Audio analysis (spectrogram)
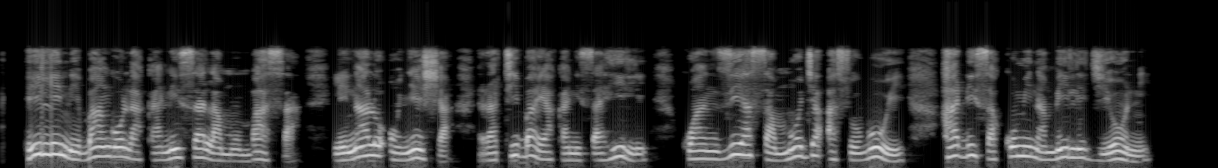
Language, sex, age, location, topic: Swahili, male, 25-35, Mombasa, government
